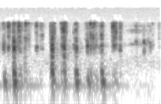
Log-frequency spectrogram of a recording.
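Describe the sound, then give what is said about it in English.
Rapid typing on a computer keyboard, a quick run of crisp clicks and taps in uneven bursts, with no voices. “Sorry, just typing a little something there.”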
